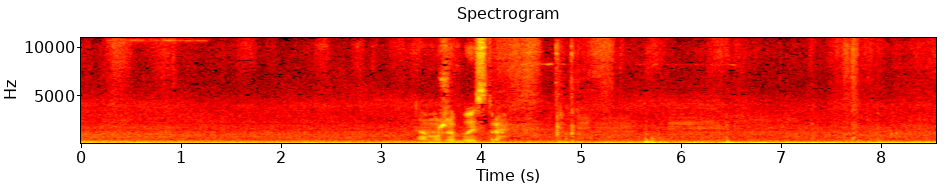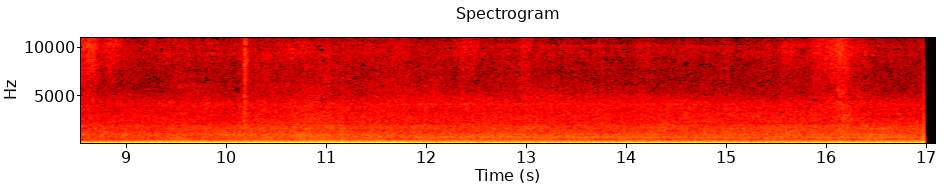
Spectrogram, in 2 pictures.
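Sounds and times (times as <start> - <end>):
car engine and tyre drone: 4.2 - 17.0.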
